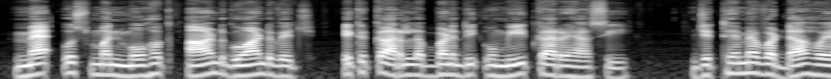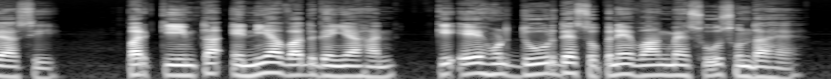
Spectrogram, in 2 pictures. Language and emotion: Punjabi, sad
